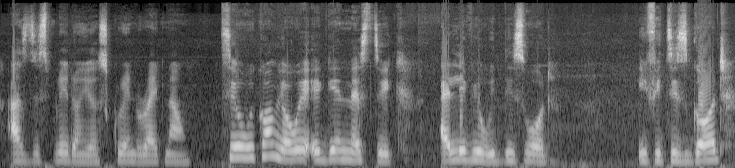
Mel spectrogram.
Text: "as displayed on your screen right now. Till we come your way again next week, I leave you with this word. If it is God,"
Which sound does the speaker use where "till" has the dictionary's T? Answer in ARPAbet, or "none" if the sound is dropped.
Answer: S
